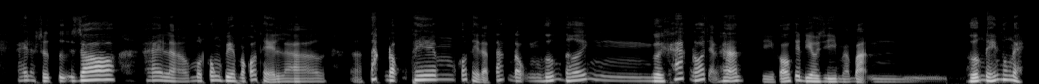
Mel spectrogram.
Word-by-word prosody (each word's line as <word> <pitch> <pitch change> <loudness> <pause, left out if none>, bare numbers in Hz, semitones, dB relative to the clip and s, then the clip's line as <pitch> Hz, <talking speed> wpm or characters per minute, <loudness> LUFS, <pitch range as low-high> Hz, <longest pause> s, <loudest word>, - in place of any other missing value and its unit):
hay 185 +2 -6
là 190 - -9
sự 160 -2 -2
tự 165 +1 -3
do, 205 +5 +7 0.3
hay 185 +1 -3
là 150 -5 -3
một 165 +2 -6
công 195 -1 -1
việc 170 -3 +3
mà 145 - -2
có 205 - -2
thể 115 - -2
là, 135 +1 -5 0.3
ờ, - - -17
tác 240 -3 -2
động 185 -3 +2
thêm, 215 +2 +2
có 220 - -4
thể - - -3
là - - -2
tác 195 +3 -8
động 160 -5 -3
hướng 175 +8 -1
tới, 190 +6 +1
ừm, 170 -8 -12
người 155 -1 +5
khác 245 - -2
đó 195 +4 +1
chẳng - - -12
hạn, 165 +1 +2 0.2
thì 120 -2 -8
có 140 +6 +3
cái 195 +5 0
điều 150 -5 +4
gì 135 -1 0
mà 125 -1 -9
bạn, - - 0
ừm, 130 - -15 0.2
hướng 155 +4 +6
đến 180 +4 +4
không 215 -1 +2
nè? 175 -9 +1
175 Hz, 250 wpm, -24 LUFS, 150-205 Hz, 0.3 s, do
